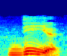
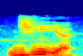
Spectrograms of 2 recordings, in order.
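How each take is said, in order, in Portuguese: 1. A primeira consoante é um d dental. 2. A primeira consoante não é um d dental. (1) "com a língua aqui no dente, vai ser dia" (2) "na maior parte do país, a palavra day será dia, pronunciada dessa forma"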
